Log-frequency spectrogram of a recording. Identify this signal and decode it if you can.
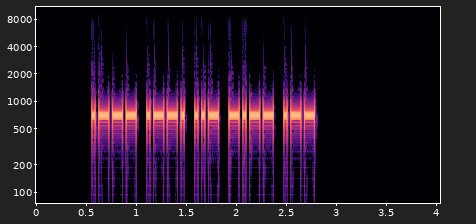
Morse code, heard as a keyed tone, about 36 wpm, 700 Hz. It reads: JPUYW
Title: Code Groups - 5 Letters - 35wpm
